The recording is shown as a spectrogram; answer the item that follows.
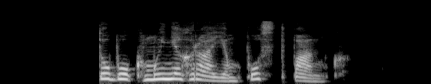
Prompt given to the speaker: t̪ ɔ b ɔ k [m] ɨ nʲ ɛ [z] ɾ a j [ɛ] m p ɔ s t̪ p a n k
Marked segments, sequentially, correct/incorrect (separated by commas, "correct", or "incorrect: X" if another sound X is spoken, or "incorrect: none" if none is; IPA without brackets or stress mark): correct, incorrect: ɣ, correct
